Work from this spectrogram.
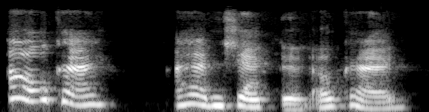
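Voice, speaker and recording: A woman's voice: fairly high pitch, very animated, moderate pace, fairly bright tone, husky. A woman student introducing herself on a video call, cheerful and giggly.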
